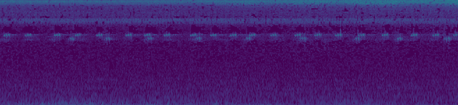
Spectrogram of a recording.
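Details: Rapid, regular high chirps from crickets in a summer wheat field in the countryside, pulsing on without pause against a continuous shrill hiss and a gentle, low wind murmur.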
